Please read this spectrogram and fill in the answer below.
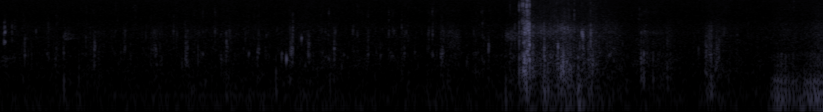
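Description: Dogs chewing and crunching food, faint, with small scattered clicks and a louder spell of crunching about five seconds in.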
